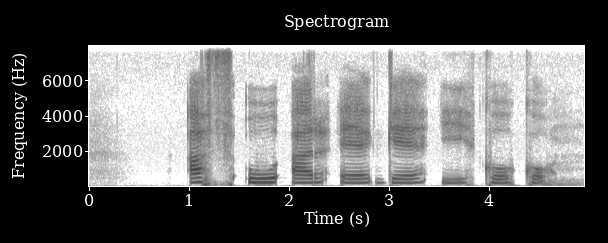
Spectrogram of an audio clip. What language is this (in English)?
Norwegian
